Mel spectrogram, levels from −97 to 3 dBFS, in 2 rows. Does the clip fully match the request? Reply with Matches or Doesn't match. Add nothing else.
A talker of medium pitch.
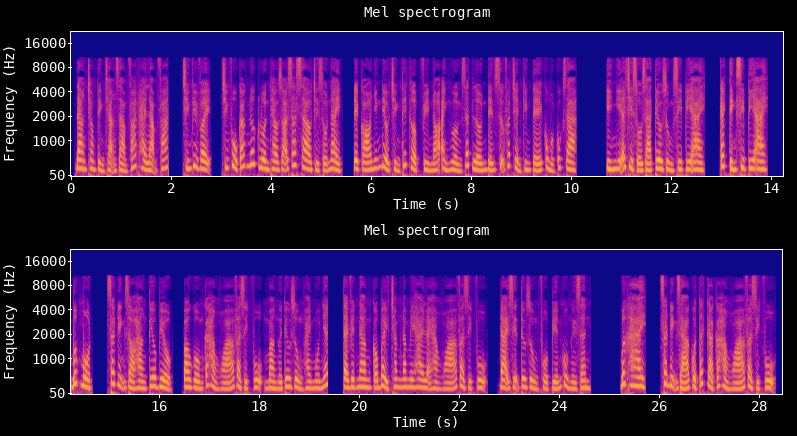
Doesn't match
